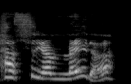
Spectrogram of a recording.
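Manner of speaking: high, slow, drawn-out amphibian character voice. Signing off the episode while quoting Frog and Toad: Toad voice. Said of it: "that's Toad".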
